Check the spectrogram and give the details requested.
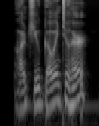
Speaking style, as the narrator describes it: asked Sir John sternly

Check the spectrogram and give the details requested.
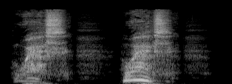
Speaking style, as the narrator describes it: Randall whispered

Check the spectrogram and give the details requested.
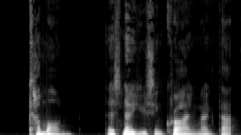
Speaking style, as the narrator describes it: said Alice to herself rather sharply

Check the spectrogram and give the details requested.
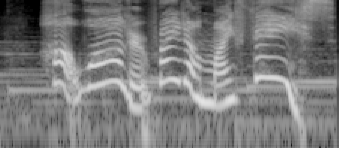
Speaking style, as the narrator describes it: spluttered Marie

